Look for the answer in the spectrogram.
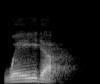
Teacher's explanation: La T se convierte en re suave, semiclave.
